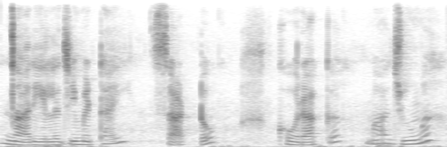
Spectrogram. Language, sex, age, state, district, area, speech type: Sindhi, female, 45-60, Gujarat, Kutch, rural, spontaneous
